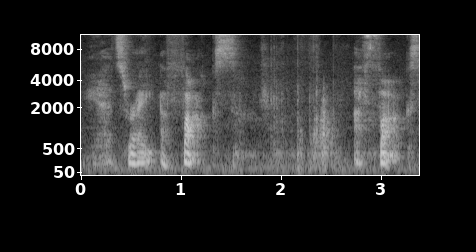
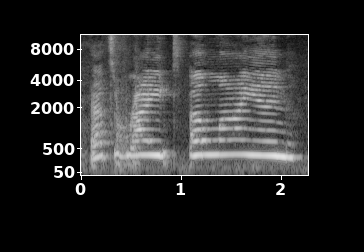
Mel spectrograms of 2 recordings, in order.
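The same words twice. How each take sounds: First: Soft secret whisper. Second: Excited praise. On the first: Teacher quietly confirming the fox to the kids, whispered. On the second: Praising kids' answer. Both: Real, not acted.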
